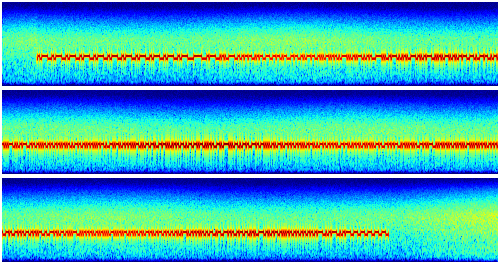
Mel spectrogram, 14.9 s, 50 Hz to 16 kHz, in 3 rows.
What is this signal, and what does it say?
NAVTEX (SITOR-B), 100 baud, 170 Hz shift, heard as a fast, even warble, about 1360 Hz centre. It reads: ZCZC BE62 NAV WARNING 216. BUOY IN PSN 39-33N 097-04E UNLIT. NNNN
